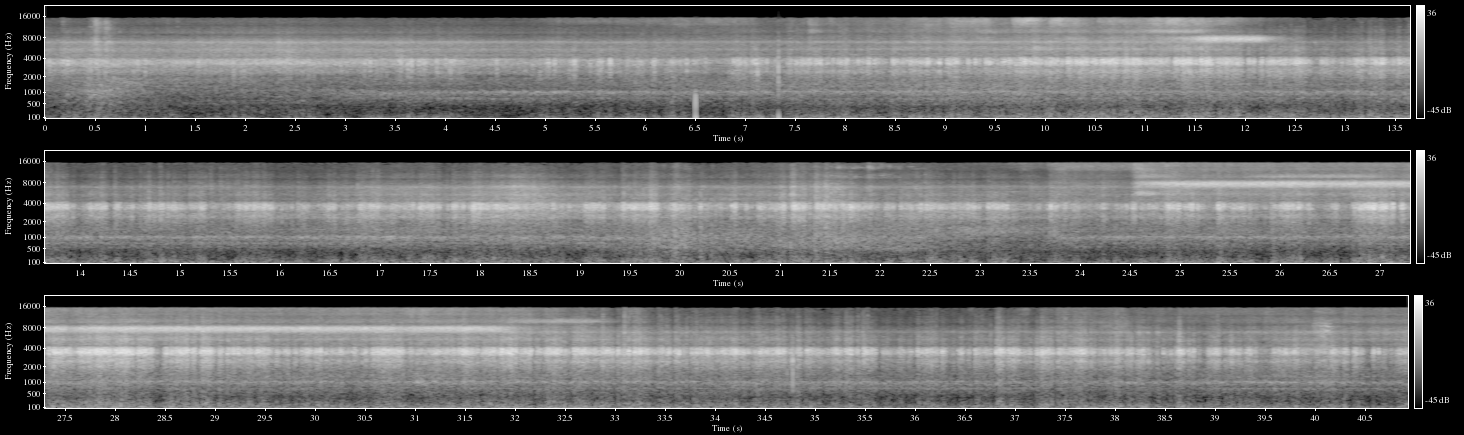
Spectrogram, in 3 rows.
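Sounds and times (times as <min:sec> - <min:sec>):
thin high whine: 0:00.0 - 0:40.9
train wheels rumbling on rails: 0:00.0 - 0:40.9
wind buffeting microphone: 0:00.0 - 0:40.9.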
